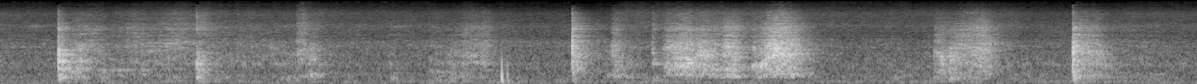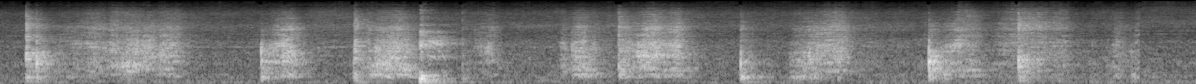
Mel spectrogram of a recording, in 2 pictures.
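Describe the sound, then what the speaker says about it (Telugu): A spoon stirring chili powder and biryani masala in a metal pot, with repeated scraping and clinking strokes in an uneven rhythm, close and fairly loud over a faint sizzle. "కారం, బిర్యానీ మసాలా మొత్తం వేసేసి ఒకసారి కలిపేసుకుందాము."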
